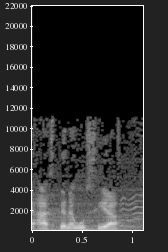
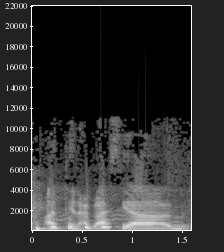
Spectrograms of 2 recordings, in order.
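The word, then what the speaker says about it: Aste Nagusia: Yo lo vasco, lo que me costó a mí aprenderme Astenagusia. Que yo decía de todo. Decía Astenagasia. Me inventaba.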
